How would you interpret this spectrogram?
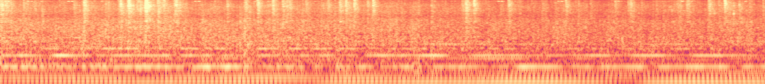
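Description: Steady rain from a thunderstorm in the Himalayas patters and hisses in a dense, continuous wash of drops, with a low hum underneath and no voices or thunder claps audible.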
